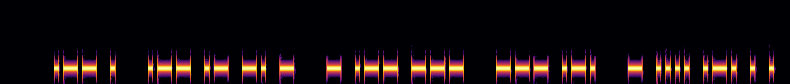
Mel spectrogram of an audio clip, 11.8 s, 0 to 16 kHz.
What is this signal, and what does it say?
Morse code, heard as a keyed tone, about 17 wpm, 700 Hz. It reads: WE WANT TWO OR THREE
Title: Sentences from Top 1000 Words - Review Part 1 - 17wpm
